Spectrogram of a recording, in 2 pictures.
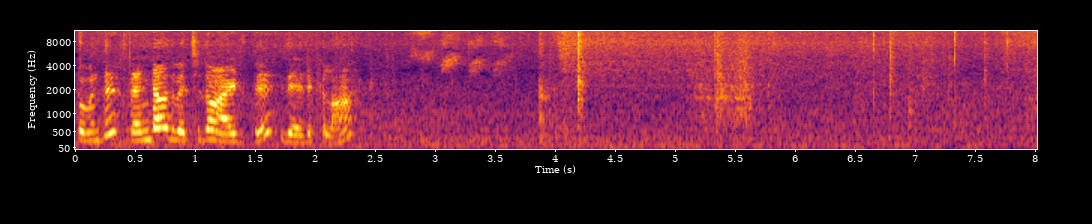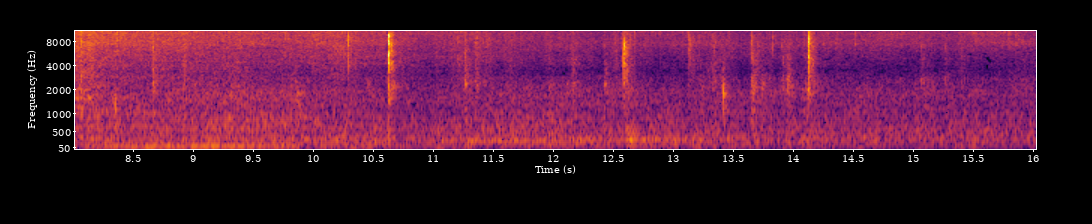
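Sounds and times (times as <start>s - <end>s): skewers clicking on grill grate: 3.8s - 16.0s.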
